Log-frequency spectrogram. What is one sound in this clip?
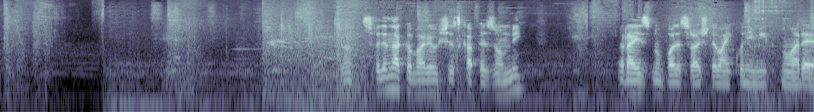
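Magic blasts crackle and whoosh in a game battle.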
